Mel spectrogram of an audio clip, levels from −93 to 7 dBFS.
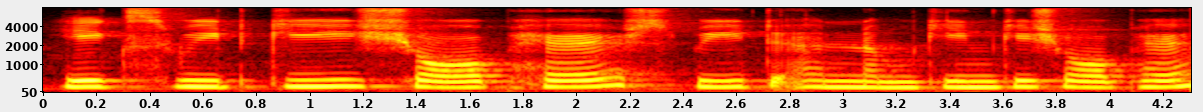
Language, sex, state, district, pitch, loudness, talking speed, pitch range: Hindi, female, Bihar, West Champaran, 220 Hz, -15 LUFS, 155 wpm, 205-225 Hz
